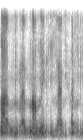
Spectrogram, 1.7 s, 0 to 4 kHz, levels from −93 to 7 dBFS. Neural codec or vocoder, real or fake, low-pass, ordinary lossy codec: autoencoder, 44.1 kHz, a latent of 192 numbers a frame, MeloTTS; fake; 3.6 kHz; none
